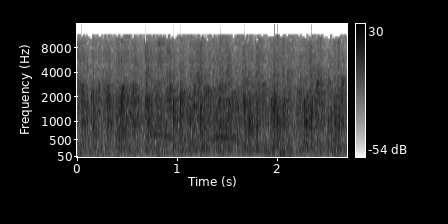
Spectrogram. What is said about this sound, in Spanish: Un aplauso, por favor, también a José.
